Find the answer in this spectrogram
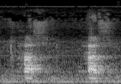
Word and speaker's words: hashi: So this is called hashi, which means chopstick.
